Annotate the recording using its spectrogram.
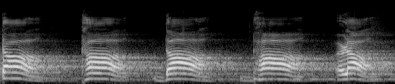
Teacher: तालु के पास और पीछे होता है ना। जब हम बोलते हैं ट तो जीभ क्या करती है? पीछे की तरफ राउंड लेती है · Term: मूर्धा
